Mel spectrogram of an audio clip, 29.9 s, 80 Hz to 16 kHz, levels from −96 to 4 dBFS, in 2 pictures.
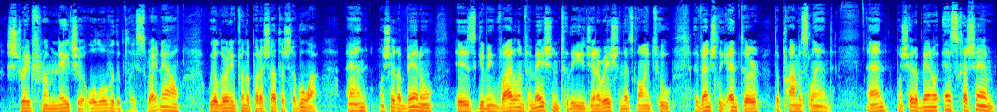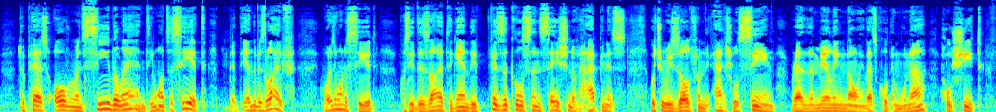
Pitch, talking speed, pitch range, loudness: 110 Hz, 175 wpm, 100-125 Hz, -17 LUFS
